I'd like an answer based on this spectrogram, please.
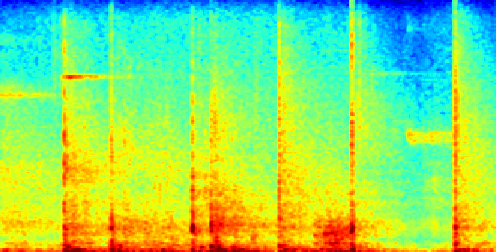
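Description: Basketball bouncing on a hardwood gym floor: about six hard bounces at uneven intervals.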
